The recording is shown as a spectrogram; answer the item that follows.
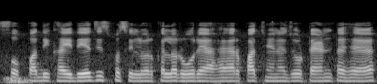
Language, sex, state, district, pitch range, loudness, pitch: Hindi, female, Haryana, Jhajjar, 160-170 Hz, -17 LUFS, 165 Hz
